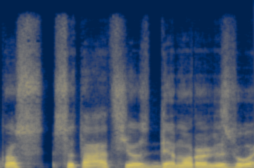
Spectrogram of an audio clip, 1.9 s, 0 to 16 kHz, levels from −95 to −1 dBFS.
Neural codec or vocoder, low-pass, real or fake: codec, 32 kHz, 1.9 kbps, SNAC; 14.4 kHz; fake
